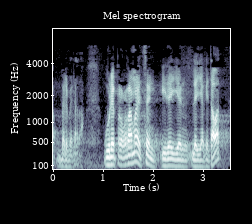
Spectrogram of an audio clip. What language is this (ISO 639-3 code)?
eus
